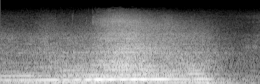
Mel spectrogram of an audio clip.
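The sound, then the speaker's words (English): A modern car revs loudly as it passes by outside, the engine note swelling and then fading away over about two seconds, with no voices present. “That's neither an E-Type nor a Pagoda, is it? That's something very modern.”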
